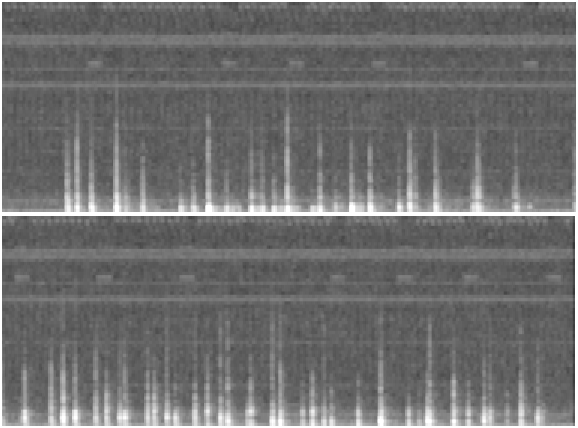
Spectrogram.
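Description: Fingertips and long painted nails tap and lightly scratch the surface and edges of a small, closed, white rigid cardboard puzzle box lying on a bamboo mat. The result is a quiet, steady patter of dozens of quick, dry, hollow taps with a mid-low body, each dying away almost instantly, mixed with faint scratchy brushes.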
